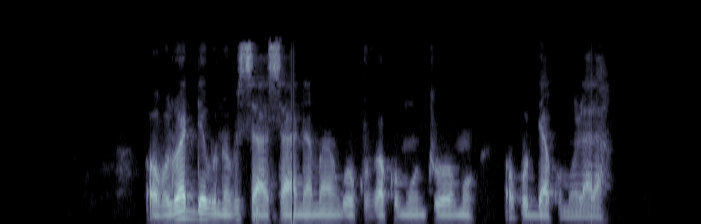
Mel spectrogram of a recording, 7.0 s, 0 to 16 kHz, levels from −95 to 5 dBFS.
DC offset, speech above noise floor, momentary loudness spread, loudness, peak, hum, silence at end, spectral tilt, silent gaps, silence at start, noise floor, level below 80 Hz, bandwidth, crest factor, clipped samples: under 0.1%; over 58 dB; 13 LU; -33 LUFS; -12 dBFS; none; 0.95 s; -5 dB/octave; none; 1.45 s; under -90 dBFS; -62 dBFS; 8.4 kHz; 22 dB; under 0.1%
